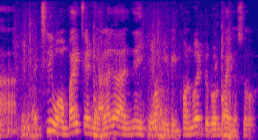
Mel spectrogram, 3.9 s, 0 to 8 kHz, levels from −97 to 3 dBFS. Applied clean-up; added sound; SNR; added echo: neural mask model RNNoise.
